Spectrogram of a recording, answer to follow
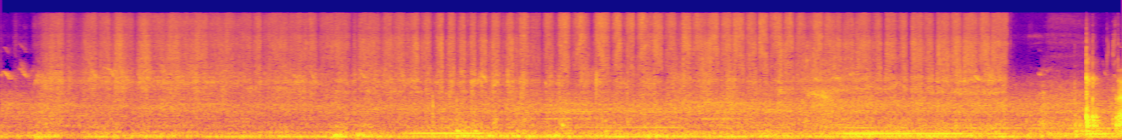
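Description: Big round wax brush scrubbing black soft wax over a waxed, chalk-painted chair back: a steady, fast bristly rubbing that stops about a second before the end.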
